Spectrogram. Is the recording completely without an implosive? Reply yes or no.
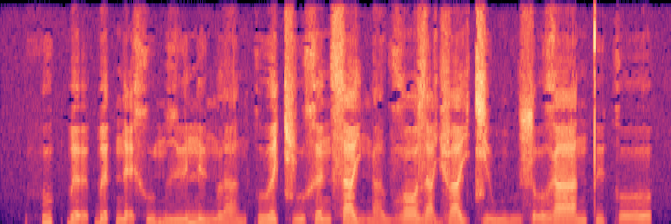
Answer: no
